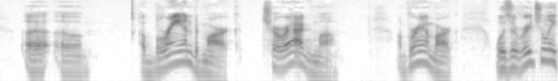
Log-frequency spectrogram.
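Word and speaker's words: χάραγμα: the greek and this is the way we pronounce it charagma character so that's the mark that's the word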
